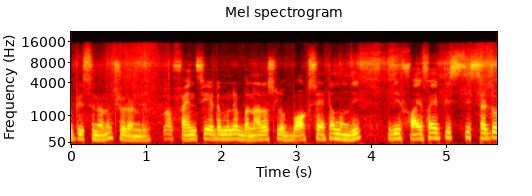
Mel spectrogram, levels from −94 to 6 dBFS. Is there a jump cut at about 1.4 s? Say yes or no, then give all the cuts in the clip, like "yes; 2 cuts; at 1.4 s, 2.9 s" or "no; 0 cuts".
yes; 1 cut; at 1.4 s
